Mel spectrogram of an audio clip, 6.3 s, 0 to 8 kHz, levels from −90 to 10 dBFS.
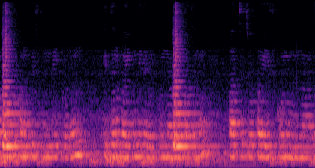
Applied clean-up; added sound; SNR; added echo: none; Bowed string instrument; 0 dB; reverberation time 0.9 s.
